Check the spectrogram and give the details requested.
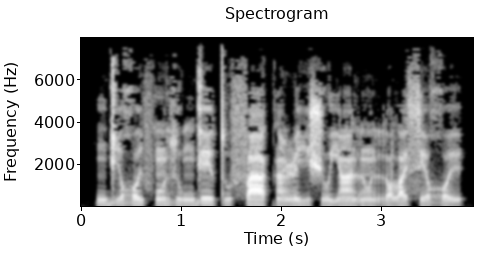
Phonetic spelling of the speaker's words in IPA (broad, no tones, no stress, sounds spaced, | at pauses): ŋ ɡ i ʁʷ i f õ z u ŋ ɡ e tʷ ɪ f a k ã ɭ i ʃ ʊ j ã r õ r ʊ lˠ e s ɪ ʁʷ ɪ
